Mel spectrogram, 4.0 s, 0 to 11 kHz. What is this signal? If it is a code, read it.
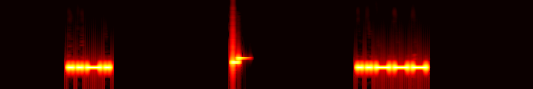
Morse code, heard as a keyed tone, about 36 wpm, 700 Hz. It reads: F 2
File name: Single-Letter-Number-35wpm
